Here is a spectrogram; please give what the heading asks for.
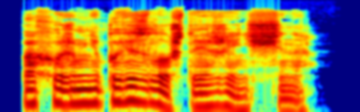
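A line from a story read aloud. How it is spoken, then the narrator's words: Muttering. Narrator (Russian): пробормотала Изабель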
